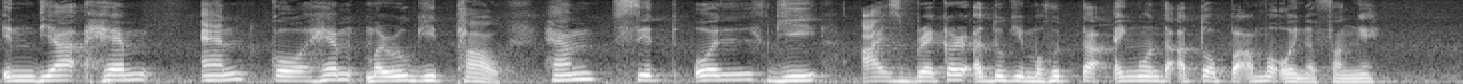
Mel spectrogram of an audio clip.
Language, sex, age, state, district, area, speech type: Manipuri, male, 45-60, Manipur, Imphal East, urban, read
